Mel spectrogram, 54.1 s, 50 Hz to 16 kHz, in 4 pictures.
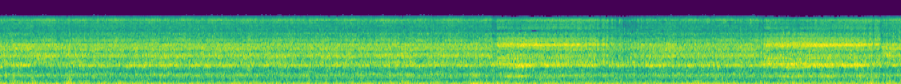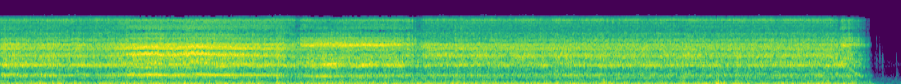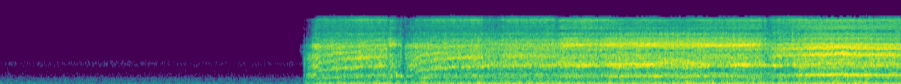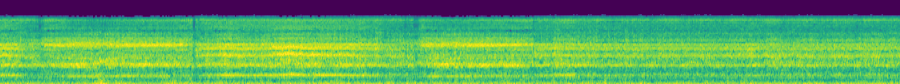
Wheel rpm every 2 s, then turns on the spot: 110, 120, 120, 110, 110, 110, 110, 110, 110, 110, 110, 120, 100, 10, 0, 10, 80, 110, 120, 110, 110, 110, 110, 120, 120, 110, 110.
none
